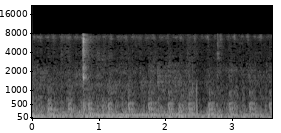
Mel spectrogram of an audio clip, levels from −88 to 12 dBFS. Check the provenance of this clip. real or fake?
real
